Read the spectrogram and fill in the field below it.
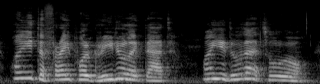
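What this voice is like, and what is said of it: Put-on Scottish accent. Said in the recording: “kind of got a Scottish accent”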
